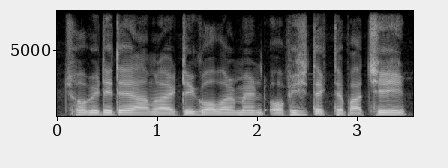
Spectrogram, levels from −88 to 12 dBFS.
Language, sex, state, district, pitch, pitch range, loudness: Bengali, male, West Bengal, Cooch Behar, 135 Hz, 130-140 Hz, -13 LUFS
